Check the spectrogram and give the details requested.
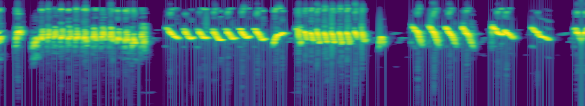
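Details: Lure recording of a white-eye's nembak song: a dense, fast trill of high notes, then bursts of rapid, repeated downslurred chirps broken by short gaps, with a few looser notes near the end.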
